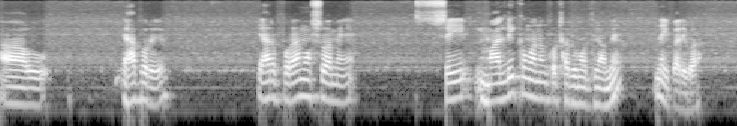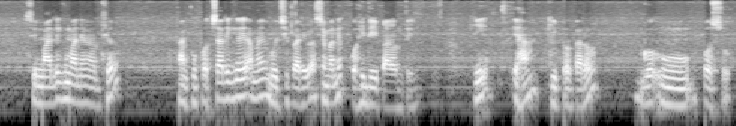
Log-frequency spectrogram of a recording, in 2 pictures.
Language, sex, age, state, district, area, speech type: Odia, male, 45-60, Odisha, Nabarangpur, urban, spontaneous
